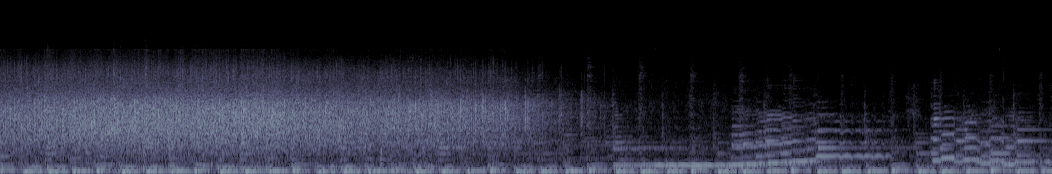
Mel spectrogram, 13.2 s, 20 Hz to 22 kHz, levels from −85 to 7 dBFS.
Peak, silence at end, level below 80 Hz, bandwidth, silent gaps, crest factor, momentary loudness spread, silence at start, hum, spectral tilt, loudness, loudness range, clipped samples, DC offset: -16 dBFS; 0 s; -42 dBFS; 8.2 kHz; none; 18 dB; 13 LU; 0 s; none; -5.5 dB/octave; -33 LUFS; 11 LU; under 0.1%; under 0.1%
